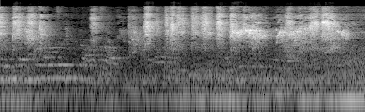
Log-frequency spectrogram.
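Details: Home cockatiels giving harsh squawks and chirps in quick bursts, with a brief short whistle near the start and a low hum in the background.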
